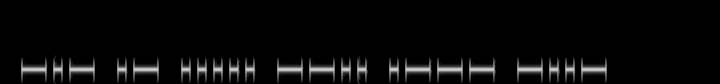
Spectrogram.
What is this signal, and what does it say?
Morse code, heard as a keyed tone, about 15 wpm, 700 Hz. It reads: KA5ZJX
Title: USA Call Signs - 6 Characters - Repeated 3x - 15wpm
